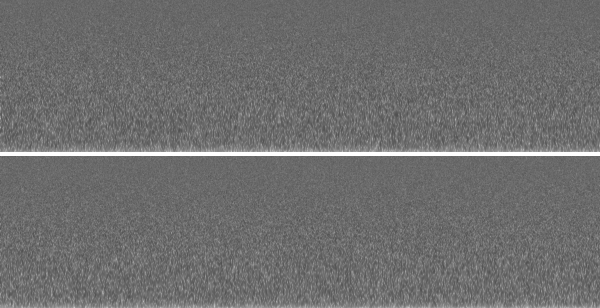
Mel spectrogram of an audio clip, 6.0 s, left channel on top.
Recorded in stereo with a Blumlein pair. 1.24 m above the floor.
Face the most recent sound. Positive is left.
No sound to turn to.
